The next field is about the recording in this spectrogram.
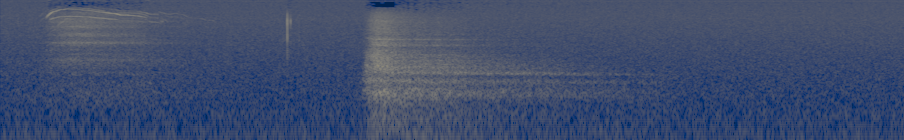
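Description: A deep breath in and out: one strong, breathy exhale begins abruptly and fades away over about a second, above a steady low hiss.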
